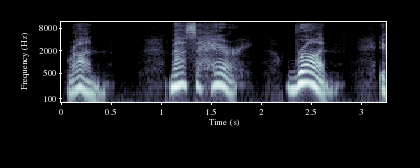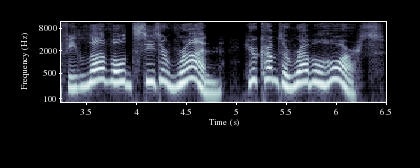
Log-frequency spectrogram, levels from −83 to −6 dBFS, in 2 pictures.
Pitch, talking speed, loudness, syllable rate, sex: 235 Hz, 100 wpm, -18 LUFS, 4.1 syllables/s, female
